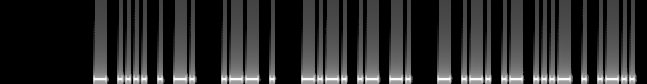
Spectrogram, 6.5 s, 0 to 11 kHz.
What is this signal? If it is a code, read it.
Morse code, heard as a keyed tone, about 30 wpm, 700 Hz. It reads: THEN WE CAN TRAVEL
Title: Sentences from Top 1000 Words - Review Part 2 - 30wpm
